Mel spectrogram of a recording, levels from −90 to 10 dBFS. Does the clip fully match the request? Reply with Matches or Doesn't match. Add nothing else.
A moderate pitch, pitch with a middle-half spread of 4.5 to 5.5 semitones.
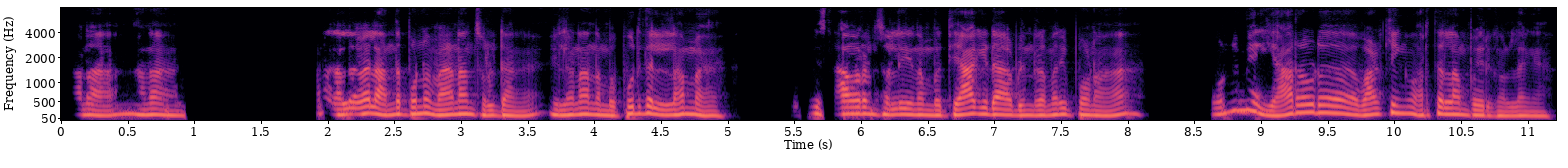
Doesn't match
